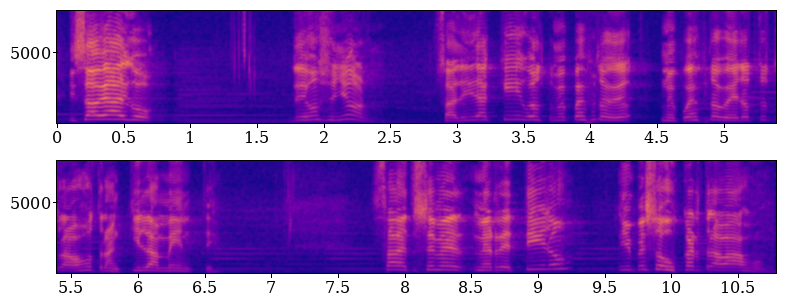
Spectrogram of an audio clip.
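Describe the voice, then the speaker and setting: A man's voice: very high-pitched, bright, forceful tone. A man with a Venezuelan Spanish accent preaching a sermon and sharing a personal testimony, earnestly and often stopping to ask his listeners if they know. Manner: earnest, keeps asking "¿sabe, hermano?". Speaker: church pianist preaching.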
